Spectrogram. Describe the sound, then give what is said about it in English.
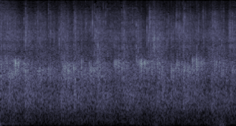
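A large crowd claps steadily and continuously in applause for the Lord, a dense wash of many hands with no pauses, holding a fairly even loudness throughout. “Let's just applaud the Lord. Can we do that? Just applaud him.”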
